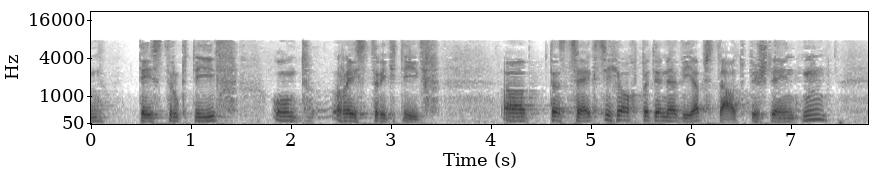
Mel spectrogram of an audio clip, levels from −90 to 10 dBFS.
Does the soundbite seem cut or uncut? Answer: uncut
